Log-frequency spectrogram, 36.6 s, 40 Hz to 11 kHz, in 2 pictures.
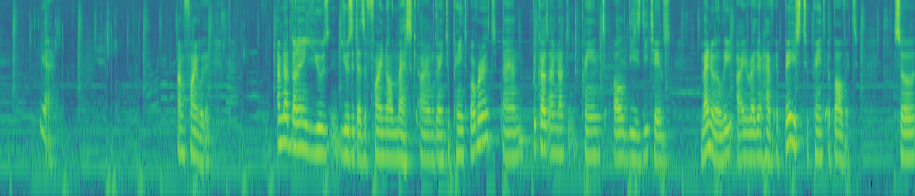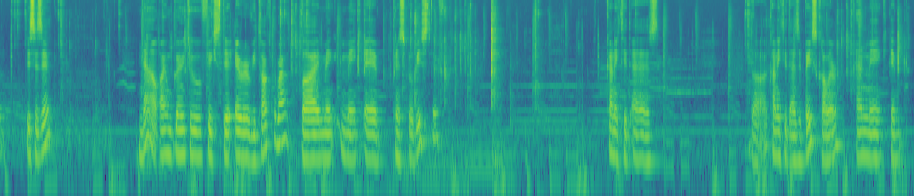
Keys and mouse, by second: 2.3 shift+middle drag, 4.0 middle click, 18.7 click, 19.2 click, 20.2 middle click, 20.7 drag, 22.0 g, 23.9 click, 24.2 shift+a, 26.2 BackSpace, 26.4 BackSpace, 29.2 click, 31.0-33.2 drag, 34.7 shift+click, 35.3 shift+a.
